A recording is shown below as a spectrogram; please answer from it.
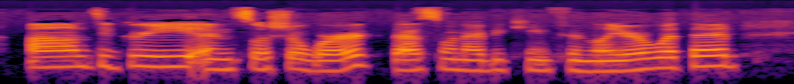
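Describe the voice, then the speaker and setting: This woman's voice sits at medium pitch and varies in an ordinary way. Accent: Spanish. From Mexico. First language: Spanish. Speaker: army veteran and advocate. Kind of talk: talk on trauma and intersectionality.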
